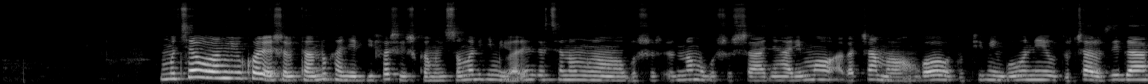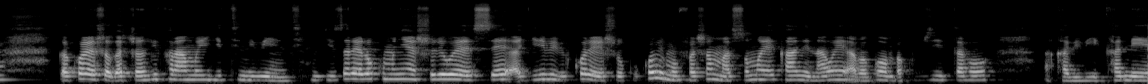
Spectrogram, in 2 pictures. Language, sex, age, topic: Kinyarwanda, female, 25-35, education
